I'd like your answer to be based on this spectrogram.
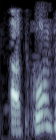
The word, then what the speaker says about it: Ascón: Carías Ascón. – Carías, ¿cómo se escribe el otro apellido? – Ascón se escribe A-S-C-O-N.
